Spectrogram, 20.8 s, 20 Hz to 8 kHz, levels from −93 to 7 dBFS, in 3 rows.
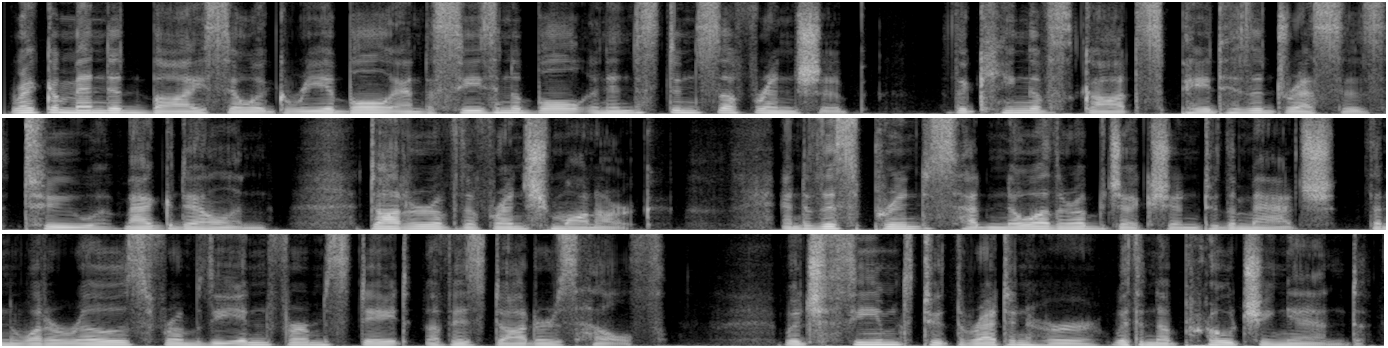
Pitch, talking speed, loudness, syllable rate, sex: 120 Hz, 155 wpm, -18 LUFS, 4.6 syllables/s, male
